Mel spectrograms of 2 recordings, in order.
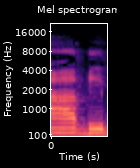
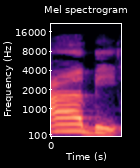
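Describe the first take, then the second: First: "আবি" opened with a plain a, no ayn; hamza mistake. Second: First "আবি" with a long pressed throat ayn; correct ayn. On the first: Retold or imitated. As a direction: say "আবি" with a simple glottal start. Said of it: "হামজার উচ্চারণ করে". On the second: Shown as a demonstration. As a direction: begin "আবি" by squeezing mid-throat. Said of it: "আইনের উচ্চারণ করতে হবে".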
